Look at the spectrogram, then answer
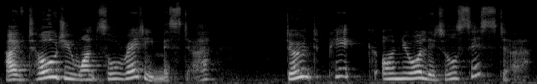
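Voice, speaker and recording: A woman voicing a soothing yet firm storybook mother, gently scolding and indulgent. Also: high voice, expressive, unhurried, heavily acted.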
